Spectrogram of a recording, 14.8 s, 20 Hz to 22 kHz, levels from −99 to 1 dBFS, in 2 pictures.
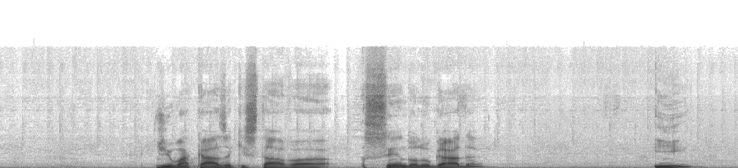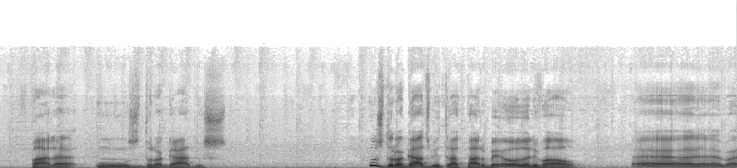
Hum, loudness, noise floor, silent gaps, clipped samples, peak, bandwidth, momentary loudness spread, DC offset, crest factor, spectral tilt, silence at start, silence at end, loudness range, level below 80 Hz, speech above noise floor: none; -26 LUFS; -53 dBFS; none; under 0.1%; -8 dBFS; 16 kHz; 13 LU; under 0.1%; 20 dB; -6.5 dB/octave; 1.55 s; 0 s; 6 LU; -58 dBFS; 28 dB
